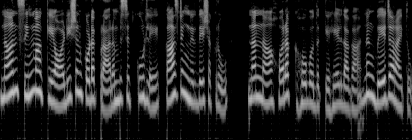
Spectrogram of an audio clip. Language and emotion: Kannada, sad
